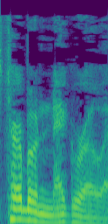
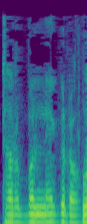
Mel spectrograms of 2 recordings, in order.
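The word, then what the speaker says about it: Turbonegro: I think it's Turbo Negro, actually. – Did they have a lot of problems with that name? – Well, I think they're just Norwegian, so that's how they say it, Turbo Negro.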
